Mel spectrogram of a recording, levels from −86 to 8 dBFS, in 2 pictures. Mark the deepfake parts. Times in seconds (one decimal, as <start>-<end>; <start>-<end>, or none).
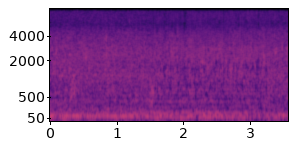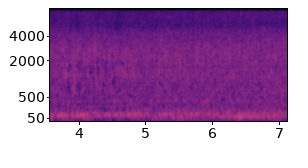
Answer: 1.5-3.3; 3.8-4.7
